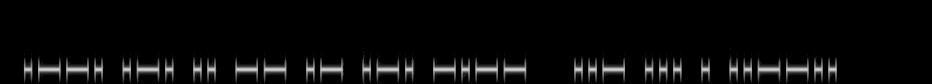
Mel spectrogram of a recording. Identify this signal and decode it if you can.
Morse code, heard as a keyed tone, about 17 wpm, 700 Hz. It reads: PRIMARY USE?
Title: Sentences from Top 1000 Words - Review Part 5 - 17wpm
